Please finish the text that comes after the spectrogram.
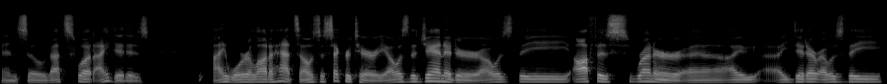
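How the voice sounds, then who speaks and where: A man in his thirties co-hosting a podcast, explaining costs in a relaxed, casual way and listing points with fillers. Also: mid-range voice, normal speed, clear, resonant tone, no room sound, studio quality. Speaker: podcast co-host, clinic owner. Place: small quiet room, indoors. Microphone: studio mic on stand, headphones.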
